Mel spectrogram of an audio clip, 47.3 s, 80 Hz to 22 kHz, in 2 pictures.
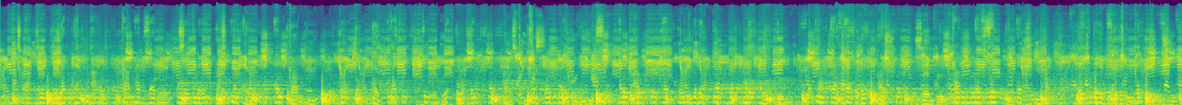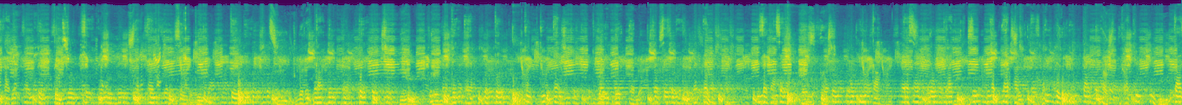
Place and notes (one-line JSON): {"title": "La Friche - Forge - Echo - BMZGD", "date": "2012-05-27 18:14:00", "latitude": "49.28", "longitude": "4.02", "altitude": "83", "timezone": "Europe/Paris"}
